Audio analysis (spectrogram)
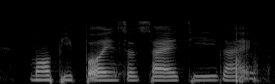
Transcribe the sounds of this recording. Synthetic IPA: mɔpipəlĩnsɔsajətʰilaɪk̚

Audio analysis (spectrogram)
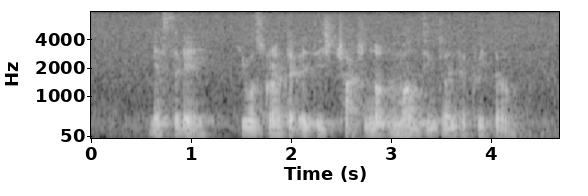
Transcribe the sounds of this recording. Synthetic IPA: jɛstəde | hiwɔsɡɹãntədɛthist͡ʃʰa̰t͡ʃnɔ̰tə̰mãʊ̃ntɪ̃ŋtʰuæ̃nʔɛ̰kʰwitʰə̰

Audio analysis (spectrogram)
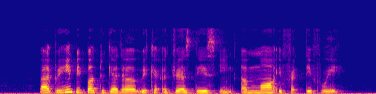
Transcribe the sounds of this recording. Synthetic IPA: b̥ajbɹĩŋɪ̃ŋpipəltuɡɛdəwikʰɛ̰̃nʔə̰dɹɛsdisḭ̃nəmɔʔḭfɛk̚tivwḛ

